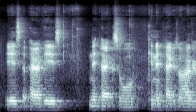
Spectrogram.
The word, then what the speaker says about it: Knipex: I'd instead recommend is a pair of these nipex or kex or however you want to pronounce it where this still an adjustable spanner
